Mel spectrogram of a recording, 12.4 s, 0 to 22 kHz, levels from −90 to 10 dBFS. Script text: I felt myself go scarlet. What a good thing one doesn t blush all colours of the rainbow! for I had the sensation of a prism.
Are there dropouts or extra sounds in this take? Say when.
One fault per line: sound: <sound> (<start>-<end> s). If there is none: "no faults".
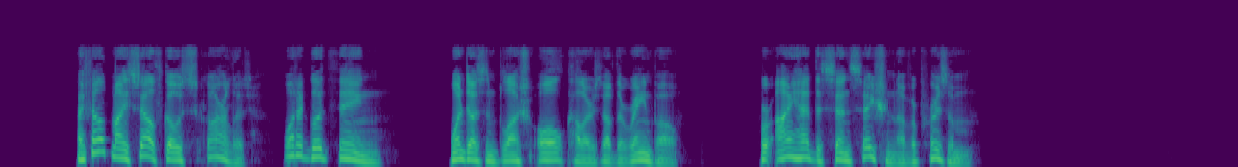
no faults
